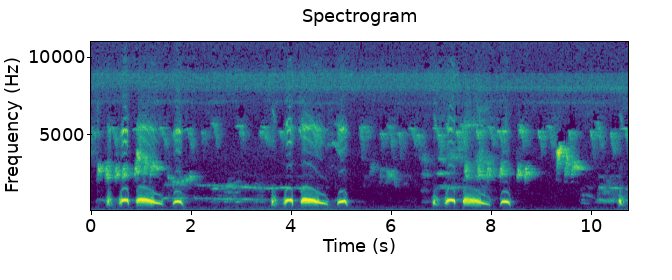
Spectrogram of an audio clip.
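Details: Decoy dove used to lure doves into traps, repeating its cooing phrase three times in about ten seconds: a short note, two quick hoots, a long throaty slurred coo, then a closing hoot. Light chirps of other small birds sound between phrases.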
